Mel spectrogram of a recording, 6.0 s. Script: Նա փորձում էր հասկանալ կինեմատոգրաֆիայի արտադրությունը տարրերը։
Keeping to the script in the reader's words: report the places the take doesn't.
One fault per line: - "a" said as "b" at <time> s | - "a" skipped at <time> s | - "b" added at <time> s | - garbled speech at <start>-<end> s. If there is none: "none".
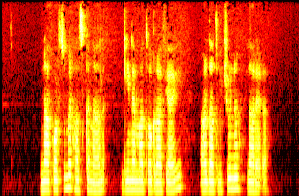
none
